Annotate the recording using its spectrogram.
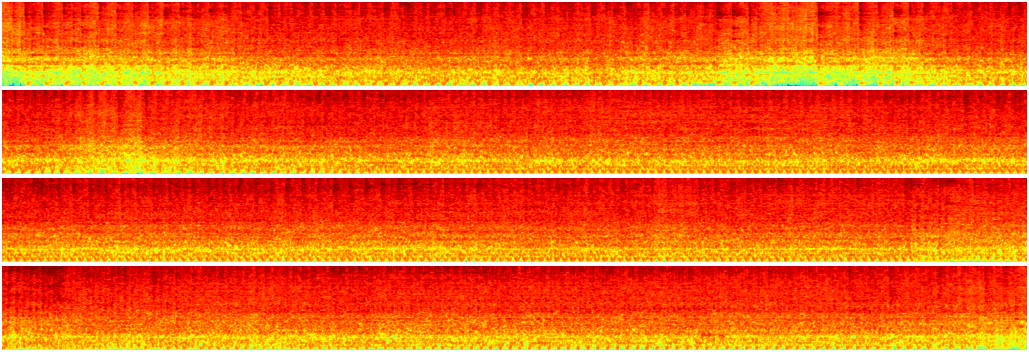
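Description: Small engine of a vintage Sears garden tractor running, just started after a carburetor repair: a new needle seat now keeps the float needle from sticking open and flooding fuel. The note dips briefly around six and eight seconds in, steadies about ten seconds in and shifts again near twenty-two seconds.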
